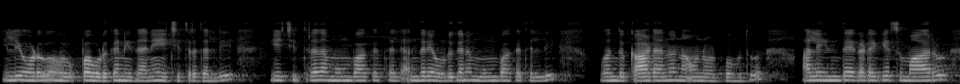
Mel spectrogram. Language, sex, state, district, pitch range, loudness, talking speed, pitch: Kannada, female, Karnataka, Bellary, 180-190 Hz, -30 LUFS, 130 wpm, 185 Hz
